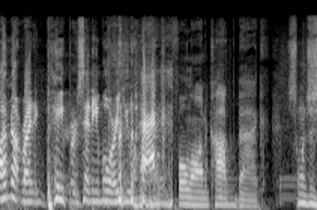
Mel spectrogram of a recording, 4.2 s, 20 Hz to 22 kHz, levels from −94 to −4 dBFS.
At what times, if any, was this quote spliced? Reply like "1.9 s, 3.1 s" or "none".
2.2 s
